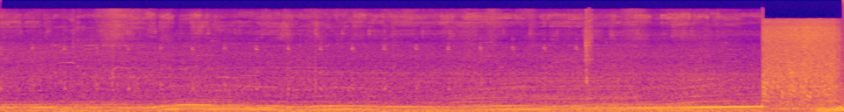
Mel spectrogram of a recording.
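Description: A sports car engine hums and revs, heard from inside the car.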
